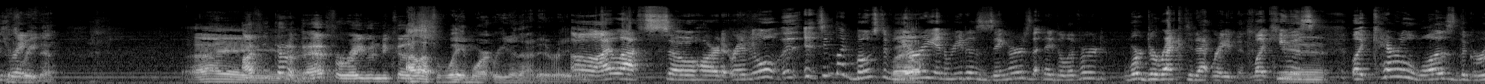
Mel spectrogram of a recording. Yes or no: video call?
no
